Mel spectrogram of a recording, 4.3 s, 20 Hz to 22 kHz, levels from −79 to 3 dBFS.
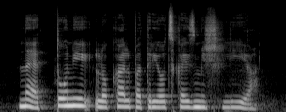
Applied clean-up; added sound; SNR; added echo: none; none; none; none.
